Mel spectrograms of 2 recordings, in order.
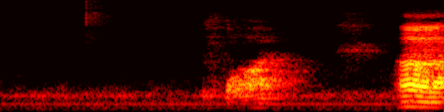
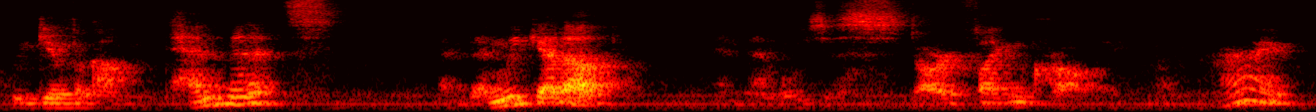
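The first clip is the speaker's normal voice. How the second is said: hushed, softer whisper; whispered plotting; 3 semitones lower, 13 dB quieter than usual. Retold or imitated. Prisoners whispering an escape plan among the guards, hushed.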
